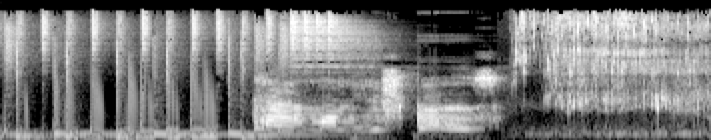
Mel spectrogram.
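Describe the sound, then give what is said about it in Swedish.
Sangria is poured into a glass, the gurgling pitch rising as it fills in two short pours, after some rhythmic clattering and followed by a steady fizzy hiss. “Det ni precis hörde var ett glas av sangria som precis hälldes upp”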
